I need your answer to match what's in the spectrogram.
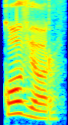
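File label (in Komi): "ковёр", Komi, female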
